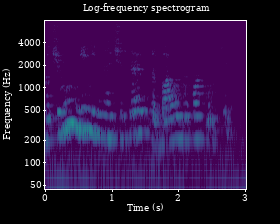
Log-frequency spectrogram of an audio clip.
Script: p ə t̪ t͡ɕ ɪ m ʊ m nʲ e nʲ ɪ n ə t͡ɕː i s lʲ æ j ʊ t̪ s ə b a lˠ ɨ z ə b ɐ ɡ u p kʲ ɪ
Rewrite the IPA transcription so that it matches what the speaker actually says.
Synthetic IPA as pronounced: p ə t͡ɕ ɪ m u m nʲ e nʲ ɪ n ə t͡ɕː ɪ s lʲ æ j ʊ t̪ s ə b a lˠ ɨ z ə p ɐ k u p kʲ ɪ

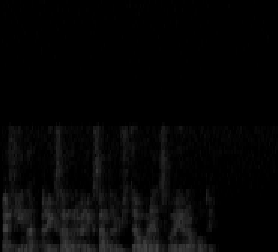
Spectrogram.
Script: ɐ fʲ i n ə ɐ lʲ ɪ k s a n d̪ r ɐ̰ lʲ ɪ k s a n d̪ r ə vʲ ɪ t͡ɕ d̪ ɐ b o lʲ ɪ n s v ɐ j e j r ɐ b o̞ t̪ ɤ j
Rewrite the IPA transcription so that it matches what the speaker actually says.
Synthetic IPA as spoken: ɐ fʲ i n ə ɐ lʲ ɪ k s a n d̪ r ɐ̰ lʲ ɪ k s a n d̪ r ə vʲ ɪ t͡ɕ d̪ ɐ v o lʲ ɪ n s v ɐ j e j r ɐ b o̞ t̪ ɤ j

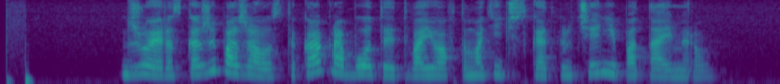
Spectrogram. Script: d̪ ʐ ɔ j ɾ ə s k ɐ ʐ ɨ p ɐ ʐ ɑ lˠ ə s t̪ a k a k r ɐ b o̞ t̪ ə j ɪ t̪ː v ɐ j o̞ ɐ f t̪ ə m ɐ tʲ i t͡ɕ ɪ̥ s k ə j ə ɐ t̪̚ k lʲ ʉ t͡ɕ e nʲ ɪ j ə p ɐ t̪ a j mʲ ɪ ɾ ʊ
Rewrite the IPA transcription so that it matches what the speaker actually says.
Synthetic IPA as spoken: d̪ ʐ o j ɾ ə s k ɐ ʐ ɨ p ɐ ʐ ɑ lˠ ə s t̪ ə k a k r ɐ b o̞ t̪ ə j ɪ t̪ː v ɐ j o̞ ɐ f t̪ ə m ɐ tʲ i t͡ɕ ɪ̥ s k ə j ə ɐ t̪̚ k lʲ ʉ t͡ɕ e nʲ ɪ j ə p ɐ t̪ a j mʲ ɪ ɾ ʊ

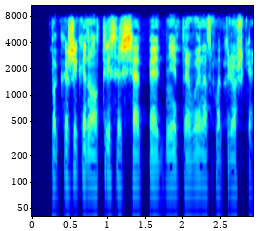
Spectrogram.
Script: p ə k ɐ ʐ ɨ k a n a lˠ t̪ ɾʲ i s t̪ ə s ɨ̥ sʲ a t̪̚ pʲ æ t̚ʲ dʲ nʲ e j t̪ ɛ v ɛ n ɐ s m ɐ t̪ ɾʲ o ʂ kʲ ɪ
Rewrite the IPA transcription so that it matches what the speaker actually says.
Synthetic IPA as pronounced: p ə k ɐ ʐ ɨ k ɐ n a lˠ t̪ ɾʲ i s t̪ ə ʂ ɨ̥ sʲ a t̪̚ pʲ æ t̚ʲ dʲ nʲ e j t̪ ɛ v ɛ n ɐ s m ɐ t̪ ɾʲ o ʂ kʲ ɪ

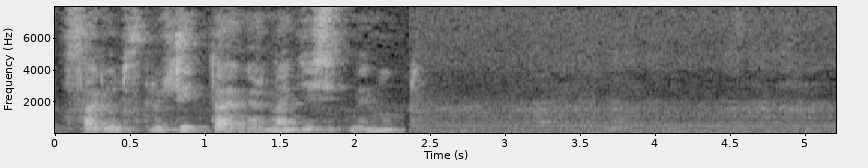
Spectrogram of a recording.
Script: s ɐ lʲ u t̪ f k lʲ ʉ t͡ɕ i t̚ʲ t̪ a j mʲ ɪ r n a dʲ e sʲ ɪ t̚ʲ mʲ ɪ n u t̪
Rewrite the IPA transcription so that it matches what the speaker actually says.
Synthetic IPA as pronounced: s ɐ lʲ u t̪ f k lʲ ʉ t͡ɕ i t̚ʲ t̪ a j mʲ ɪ r n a dʲ e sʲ ɪ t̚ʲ mʲ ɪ n u t̪

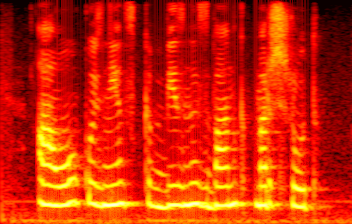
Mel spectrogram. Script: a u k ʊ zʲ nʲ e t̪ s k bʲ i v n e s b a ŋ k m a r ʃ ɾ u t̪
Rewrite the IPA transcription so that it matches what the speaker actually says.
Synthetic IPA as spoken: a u k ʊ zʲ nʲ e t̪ s k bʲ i z n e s b a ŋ k m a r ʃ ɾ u t̪

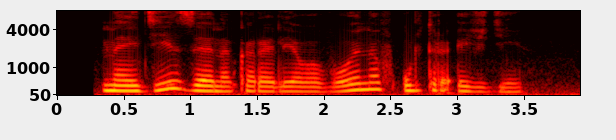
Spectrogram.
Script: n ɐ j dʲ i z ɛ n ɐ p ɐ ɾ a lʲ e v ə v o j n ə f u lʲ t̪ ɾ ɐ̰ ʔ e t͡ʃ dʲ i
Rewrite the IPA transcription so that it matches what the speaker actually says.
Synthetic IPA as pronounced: n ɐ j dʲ i z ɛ n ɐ k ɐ ɾ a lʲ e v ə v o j n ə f u lʲ t̪ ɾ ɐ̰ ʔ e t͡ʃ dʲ i

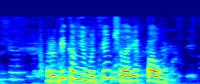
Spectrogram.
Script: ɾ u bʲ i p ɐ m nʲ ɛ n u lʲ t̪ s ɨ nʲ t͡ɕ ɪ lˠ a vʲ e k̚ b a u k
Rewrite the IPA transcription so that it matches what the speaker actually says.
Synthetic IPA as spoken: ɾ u bʲ i k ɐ m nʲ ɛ m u lʲ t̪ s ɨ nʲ t͡ɕ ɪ lˠ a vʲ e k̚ p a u k

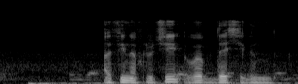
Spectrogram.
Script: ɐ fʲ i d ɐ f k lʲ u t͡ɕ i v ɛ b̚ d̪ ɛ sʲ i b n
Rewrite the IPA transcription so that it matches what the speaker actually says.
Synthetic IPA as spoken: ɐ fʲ i n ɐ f k lʲ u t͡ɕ i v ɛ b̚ d̪ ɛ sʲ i ɡ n

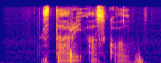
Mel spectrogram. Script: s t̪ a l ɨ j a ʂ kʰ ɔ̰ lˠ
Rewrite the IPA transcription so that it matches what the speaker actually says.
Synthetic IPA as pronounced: s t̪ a ɾ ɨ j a s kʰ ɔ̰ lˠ

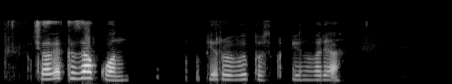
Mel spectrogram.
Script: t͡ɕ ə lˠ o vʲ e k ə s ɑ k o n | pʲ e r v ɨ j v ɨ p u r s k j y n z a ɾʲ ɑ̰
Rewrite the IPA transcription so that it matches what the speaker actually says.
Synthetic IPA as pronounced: t͡ɕ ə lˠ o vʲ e k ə z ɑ k o n | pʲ e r v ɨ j v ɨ p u s k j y n v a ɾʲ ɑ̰

